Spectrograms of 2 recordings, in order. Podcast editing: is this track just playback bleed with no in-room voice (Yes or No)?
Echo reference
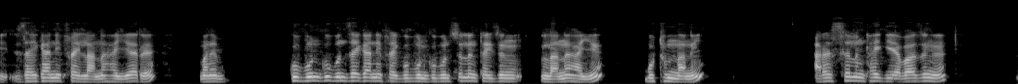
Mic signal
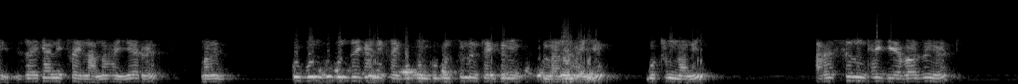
No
